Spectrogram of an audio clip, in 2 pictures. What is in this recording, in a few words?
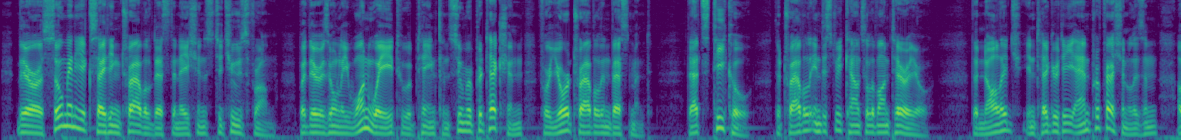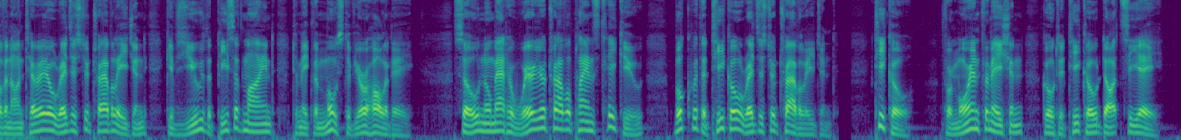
psa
